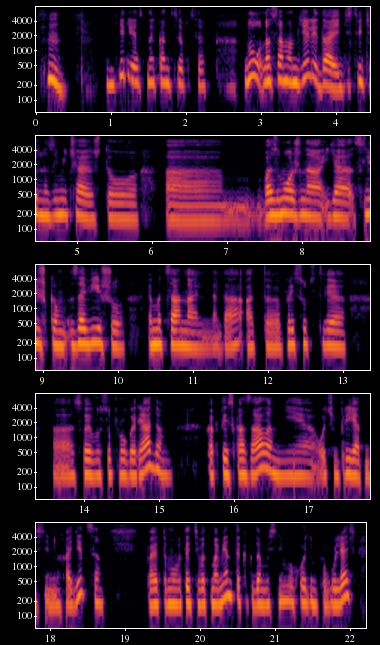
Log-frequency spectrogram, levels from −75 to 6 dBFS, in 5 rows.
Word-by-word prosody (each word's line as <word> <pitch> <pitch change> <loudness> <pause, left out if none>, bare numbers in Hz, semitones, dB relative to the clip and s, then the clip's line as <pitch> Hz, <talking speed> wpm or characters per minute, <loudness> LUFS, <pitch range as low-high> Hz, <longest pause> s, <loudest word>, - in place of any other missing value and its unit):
Хм, 235 -11 +5 0.5
интересная 235 0 -1
концепция. 215 -3 -4 0.5
Ну, 275 +3 +3
на 240 +1 +5
самом 240 -1 +4
деле, 280 +3 +1
да, 210 -2 +4
я 170 -1 +4
действительно 195 +2 -2
замечаю, 190 -3 0
что, 165 -1 -4 0.3
э, - - -5 1.2
возможно, 195 -1 +3
я 175 -1 0
слишком 185 -1 0
завишу 190 -3 +3 0.3
эмоционально, 185 - +2
да, 190 - -2
от 170 -1 -4 0.3
присутствия, 185 -2 -2 0.6
э, 85 +2 -3
своего 175 - +1
супруга 180 -1 -2
рядом. 200 -3 +2 0.4
Как 175 -1 -3
ты 190 - +3
сказала, 185 +7 +3
мне 175 -2 -2
очень 175 0 -5
приятно 180 -3 +1
с 145 - -10
ним 80 -1 -3
находиться. 190 - -2 0.6
Поэтому 175 +1 +1
вот 175 +1 -3
эти 185 -1 +1
вот 175 0 -1
моменты, 205 +5 +3
когда 180 -2 -2
мы 175 +1 -1
с - - -9
ним 205 +1 -1
уходим 190 -2 -2
погулять, 180 +10 +1
185 Hz, 120 wpm, -24 LUFS, 175-205 Hz, 1.2 s, Хм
